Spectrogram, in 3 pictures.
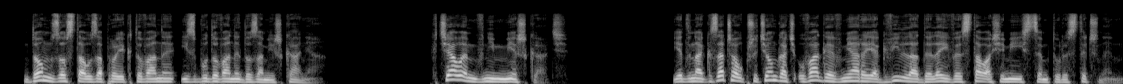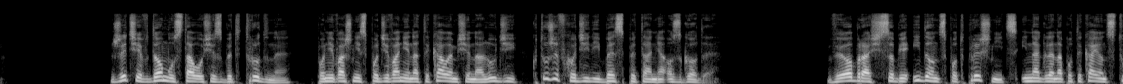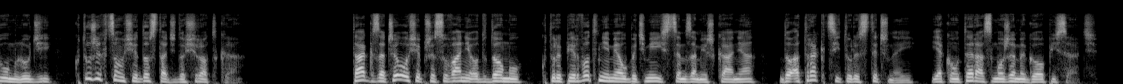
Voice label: Polish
